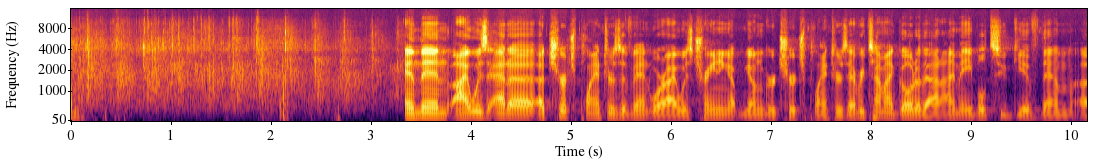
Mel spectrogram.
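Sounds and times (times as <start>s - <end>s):
audience clapping: 0.0s - 4.0s
speech: 3.3s - 10.1s.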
